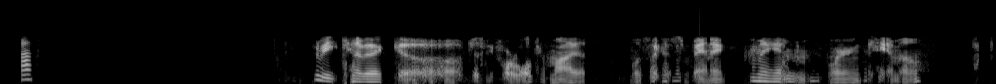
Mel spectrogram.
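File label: Dispatch 1, P25; WSO DISP 1; Wake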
